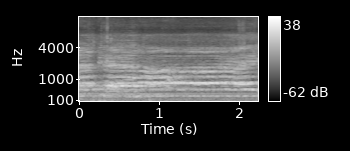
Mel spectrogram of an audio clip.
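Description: A group of Naga women singing together without instruments, holding one long sustained note that they let go near the end.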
